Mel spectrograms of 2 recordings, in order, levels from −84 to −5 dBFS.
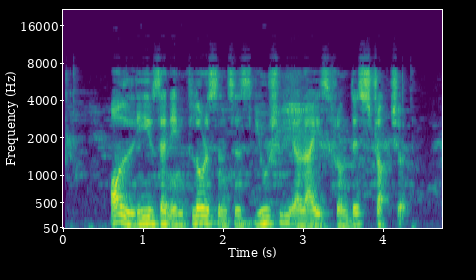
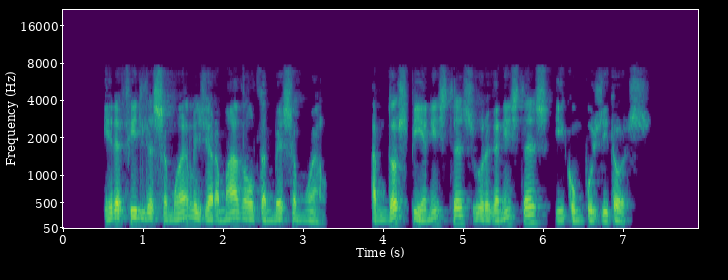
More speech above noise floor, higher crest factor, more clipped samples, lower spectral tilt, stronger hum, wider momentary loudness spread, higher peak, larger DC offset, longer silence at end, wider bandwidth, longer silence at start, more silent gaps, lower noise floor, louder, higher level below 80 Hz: second, 26 dB vs over 67 dB; about the same, 16 dB vs 20 dB; neither; about the same, -4.5 dB/octave vs -5 dB/octave; neither; about the same, 7 LU vs 9 LU; first, 0 dBFS vs -4 dBFS; neither; second, 0.35 s vs 0.6 s; first, 9.4 kHz vs 8 kHz; second, 0.05 s vs 0.5 s; second, none vs 3.31-3.84 s; second, -42 dBFS vs under -90 dBFS; first, -16 LUFS vs -24 LUFS; first, -42 dBFS vs -64 dBFS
